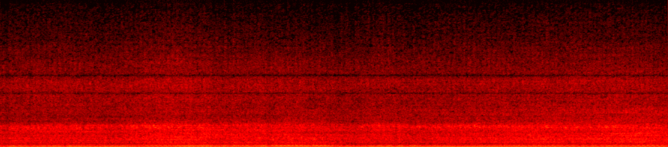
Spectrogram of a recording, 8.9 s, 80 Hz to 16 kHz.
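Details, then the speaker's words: 1964 Chevrolet C10 Custom Cab pickup, V8, automatic, side exhaust pipes, starter recently replaced: deep lumpy burble pulsing steadily at idle through loud pipes; runs super strong, normal idle. "this engine runs super strong tons of power transmission shifts smoothly through all the gears"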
